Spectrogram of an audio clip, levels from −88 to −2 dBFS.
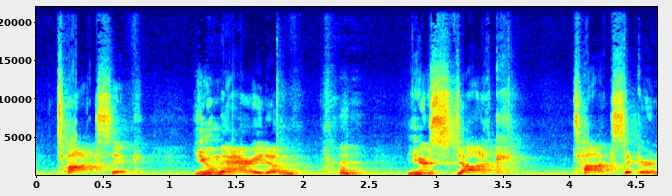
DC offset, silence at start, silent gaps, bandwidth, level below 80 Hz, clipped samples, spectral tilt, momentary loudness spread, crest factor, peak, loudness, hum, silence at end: under 0.1%; 0 s; none; over 20 kHz; -68 dBFS; under 0.1%; -2.5 dB/octave; 14 LU; 16 dB; -2 dBFS; -17 LUFS; none; 0 s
